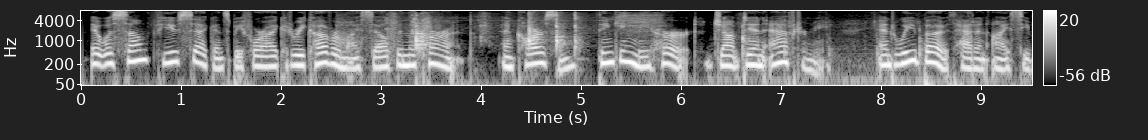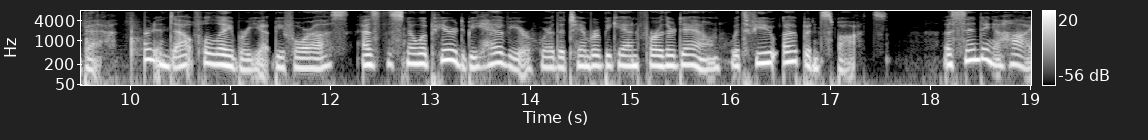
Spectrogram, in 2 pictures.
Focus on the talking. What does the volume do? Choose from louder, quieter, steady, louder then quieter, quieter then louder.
steady.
